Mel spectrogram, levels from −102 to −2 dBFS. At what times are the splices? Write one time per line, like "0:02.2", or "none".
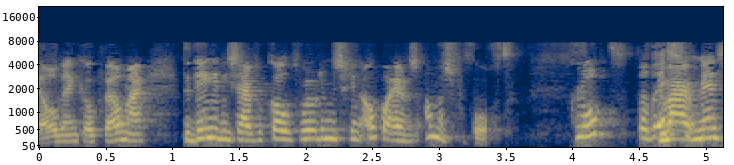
none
